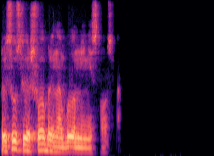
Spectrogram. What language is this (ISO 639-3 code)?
rus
